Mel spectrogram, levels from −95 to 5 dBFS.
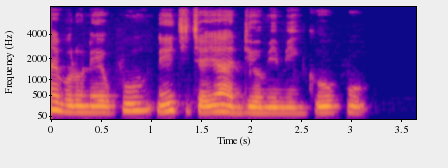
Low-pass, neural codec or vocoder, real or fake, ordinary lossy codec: none; none; real; none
